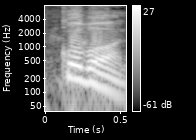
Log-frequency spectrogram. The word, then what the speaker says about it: Cockburn: Yes, I was saying the other name is Cockburn. Where they pronounce as Coburn. Coburn, yes.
